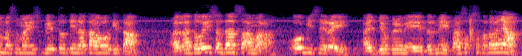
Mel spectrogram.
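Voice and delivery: low, steady Latin-like incantation; low-pitched exorcist's invocation; ritual incantation. Real, not acted. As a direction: recite the summoning prayer low and unbroken. Recites a summoning incantation.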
